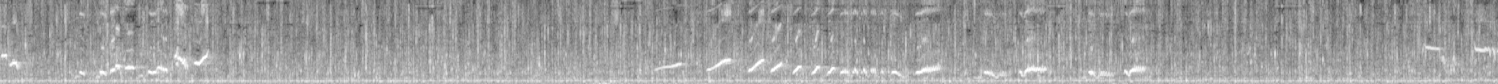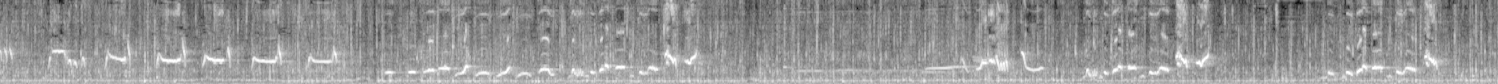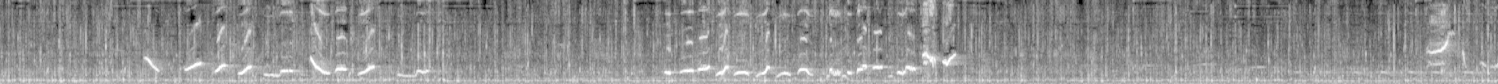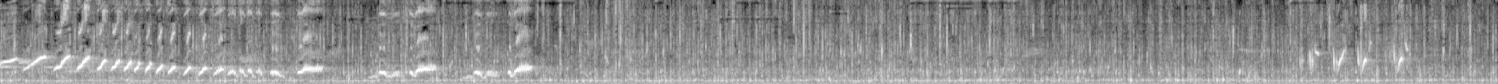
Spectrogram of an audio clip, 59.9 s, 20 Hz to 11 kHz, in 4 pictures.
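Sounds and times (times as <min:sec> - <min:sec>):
flowing water: 0:00.0 - 0:59.9
bird singing whistled trills: 0:14.3 - 0:22.0, 0:22.8 - 0:27.2, 0:31.4 - 0:34.3, 0:44.1 - 0:50.3.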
